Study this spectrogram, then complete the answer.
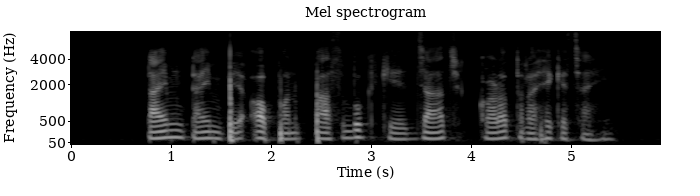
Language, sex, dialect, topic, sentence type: Bhojpuri, male, Northern, banking, statement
